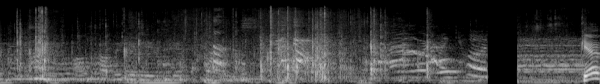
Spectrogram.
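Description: Several people and young children talking over each other, with music playing in the background. The sound cuts out completely for a moment near the end.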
